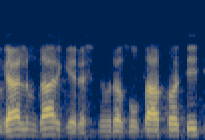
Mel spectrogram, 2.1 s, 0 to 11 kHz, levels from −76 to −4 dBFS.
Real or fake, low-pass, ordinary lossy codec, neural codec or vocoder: real; 7.2 kHz; AAC, 48 kbps; none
